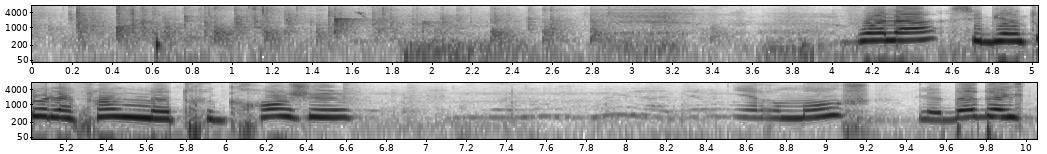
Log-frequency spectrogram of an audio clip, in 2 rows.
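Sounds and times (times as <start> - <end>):
audience applause: 0.0 - 3.6
speech: 4.1 - 6.7, 8.6 - 10.0.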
